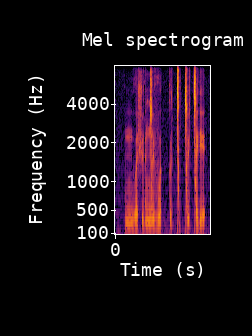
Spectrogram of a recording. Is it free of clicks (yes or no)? no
